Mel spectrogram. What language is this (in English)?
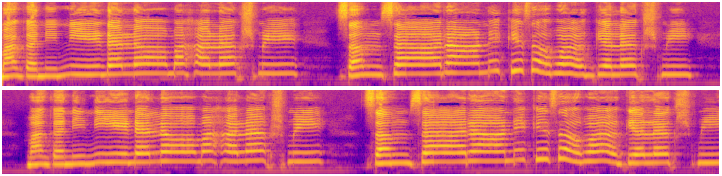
Telugu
